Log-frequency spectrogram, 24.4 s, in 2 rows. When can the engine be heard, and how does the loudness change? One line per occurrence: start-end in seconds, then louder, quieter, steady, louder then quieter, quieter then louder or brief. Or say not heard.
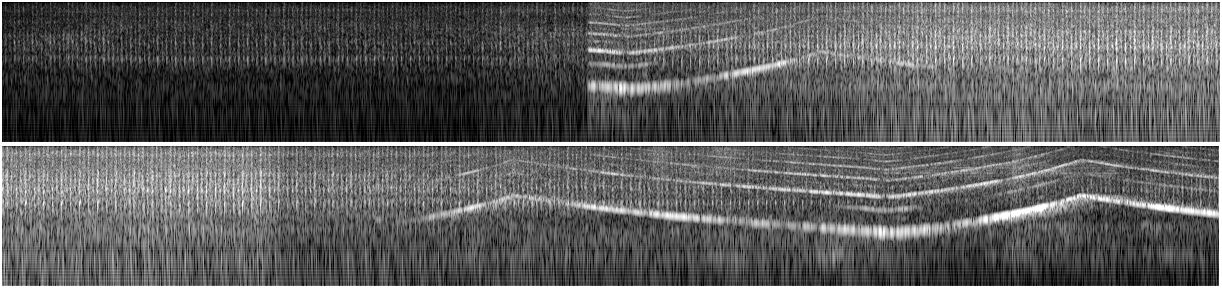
0.0-24.3 louder then quieter.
